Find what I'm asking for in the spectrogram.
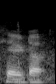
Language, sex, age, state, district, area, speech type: Goan Konkani, male, 18-30, Goa, Murmgao, rural, spontaneous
